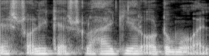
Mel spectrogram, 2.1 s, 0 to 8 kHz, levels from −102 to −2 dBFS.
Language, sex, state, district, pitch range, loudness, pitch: Hindi, male, Bihar, Araria, 135-140 Hz, -14 LUFS, 135 Hz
